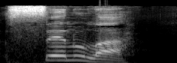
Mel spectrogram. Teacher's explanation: observa que a sílaba mais forte desta palavra é a sílaba lar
